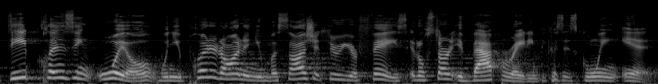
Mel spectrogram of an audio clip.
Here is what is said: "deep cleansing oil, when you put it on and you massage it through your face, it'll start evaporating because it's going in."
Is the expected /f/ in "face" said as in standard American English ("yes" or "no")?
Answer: yes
